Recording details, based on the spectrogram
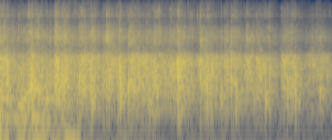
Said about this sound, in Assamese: আপোনালোকৰ ফালৰ পৰা এটা ভাল হাত চাপৰিৰে তেখেতসকলৰ লগত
